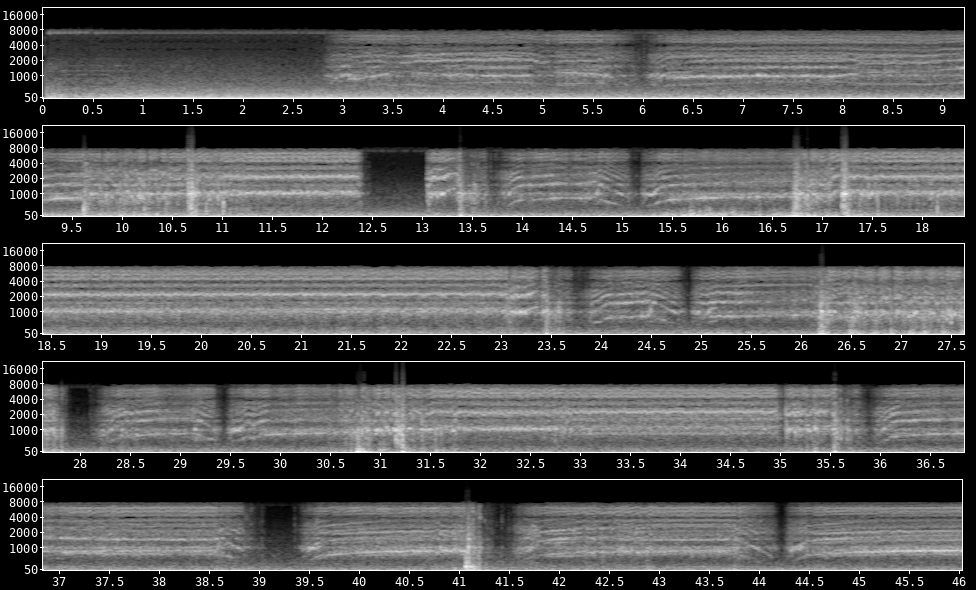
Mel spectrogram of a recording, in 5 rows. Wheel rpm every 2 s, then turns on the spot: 0, 70, 140, 130, 180, 240, 110, 130, 250, 300, 300, 250, 140, 200, 140, 250, 280, 220, 190, 120, 160, 180, 150.
34-36 38-40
